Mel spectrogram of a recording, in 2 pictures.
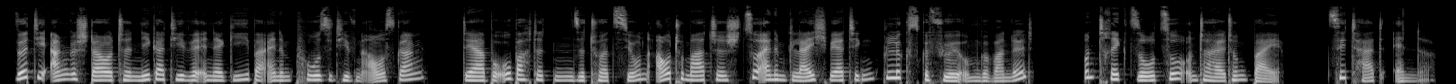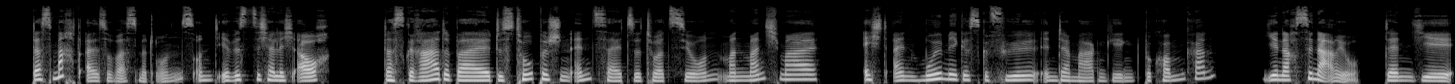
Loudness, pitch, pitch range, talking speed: -19 LUFS, 195 Hz, 180-230 Hz, 120 wpm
